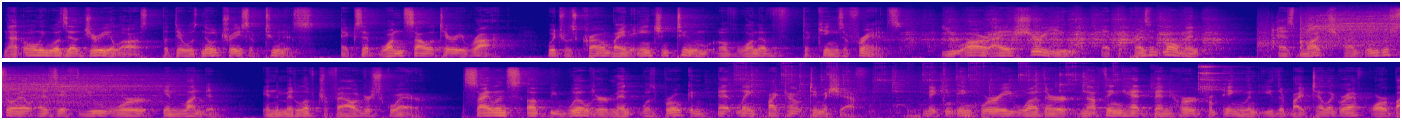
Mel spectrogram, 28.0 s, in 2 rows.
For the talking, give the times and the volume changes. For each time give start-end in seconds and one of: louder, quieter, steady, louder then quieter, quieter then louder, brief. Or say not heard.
0.0-27.9 steady.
